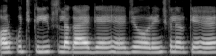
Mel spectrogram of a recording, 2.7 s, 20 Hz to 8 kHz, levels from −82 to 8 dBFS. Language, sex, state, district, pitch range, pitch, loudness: Hindi, female, Odisha, Malkangiri, 245-260 Hz, 250 Hz, -16 LUFS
